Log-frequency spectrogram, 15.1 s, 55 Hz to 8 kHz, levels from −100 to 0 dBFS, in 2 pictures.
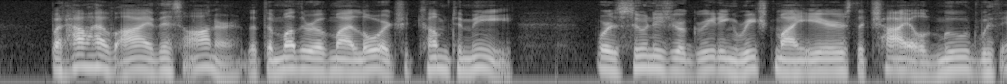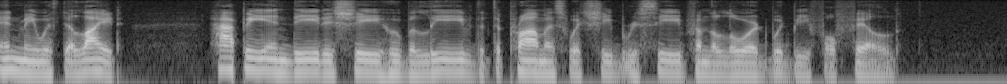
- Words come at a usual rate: No, fast, 210 wpm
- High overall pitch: No, low, 115 Hz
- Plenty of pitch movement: No, average, 3.3 semitones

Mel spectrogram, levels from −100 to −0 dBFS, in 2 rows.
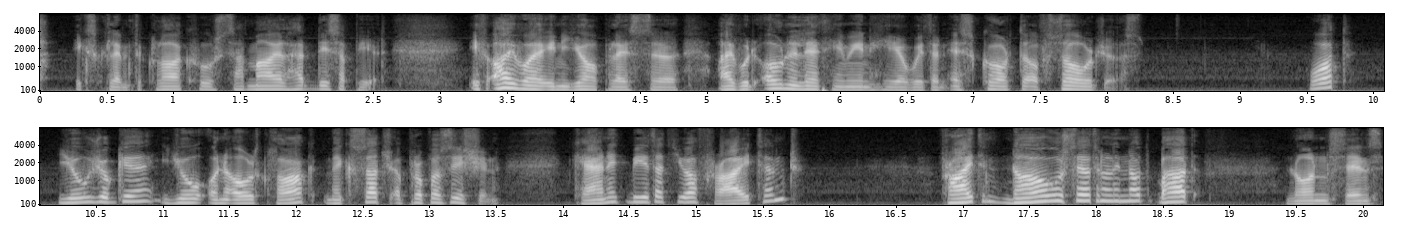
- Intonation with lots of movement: Yes, wide, 6.6 semitones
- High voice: No, low, 135 Hz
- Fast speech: No, average, 150 wpm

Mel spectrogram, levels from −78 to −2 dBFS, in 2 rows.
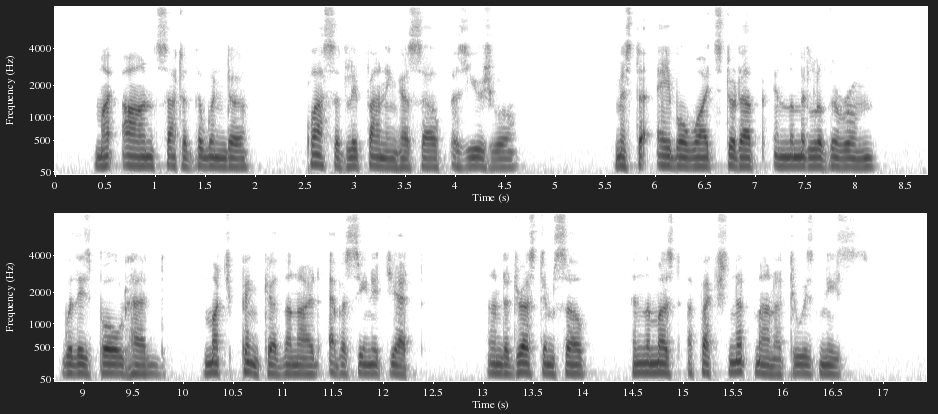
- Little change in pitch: Yes, narrow, 1.6 semitones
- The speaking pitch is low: Yes, low, 110 Hz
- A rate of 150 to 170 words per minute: Yes, average, 155 wpm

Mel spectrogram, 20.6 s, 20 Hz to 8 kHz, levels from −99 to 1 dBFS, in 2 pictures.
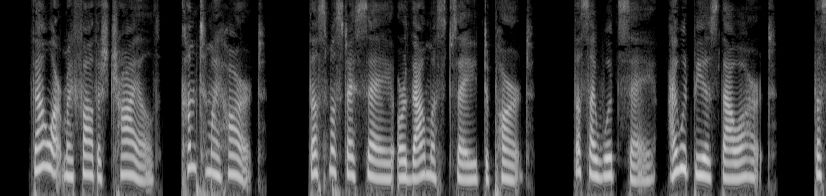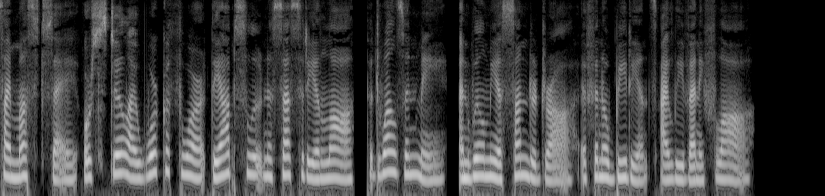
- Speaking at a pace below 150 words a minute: No, average, 170 wpm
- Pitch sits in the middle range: No, high, 220 Hz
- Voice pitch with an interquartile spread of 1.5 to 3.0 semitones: No, average, 3.8 semitones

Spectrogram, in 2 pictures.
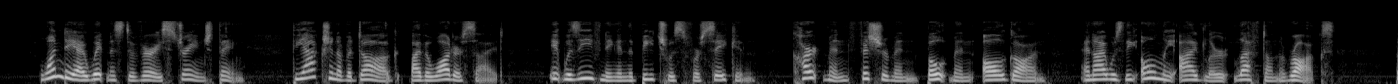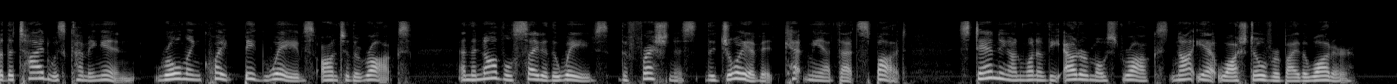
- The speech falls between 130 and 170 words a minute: No, average, 180 wpm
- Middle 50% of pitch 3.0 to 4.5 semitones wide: Yes, average, 3.9 semitones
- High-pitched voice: Yes, high, 205 Hz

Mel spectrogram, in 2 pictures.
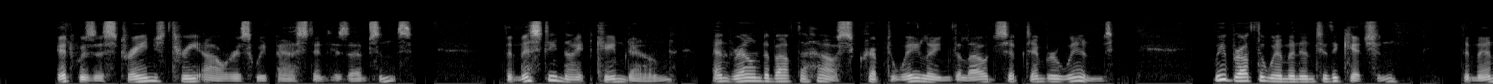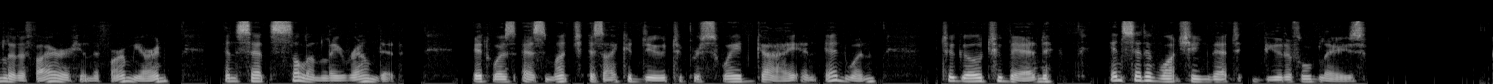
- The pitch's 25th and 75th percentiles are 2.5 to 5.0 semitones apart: No, wide, 5.5 semitones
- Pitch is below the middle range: Yes, low, 125 Hz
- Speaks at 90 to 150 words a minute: Yes, average, 145 wpm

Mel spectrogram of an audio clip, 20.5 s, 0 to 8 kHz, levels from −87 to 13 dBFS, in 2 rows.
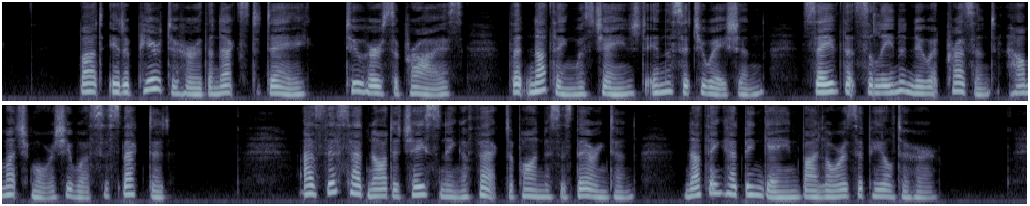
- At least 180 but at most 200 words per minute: No, average, 145 wpm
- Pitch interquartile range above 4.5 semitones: Yes, average, 5.0 semitones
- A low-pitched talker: No, medium, 160 Hz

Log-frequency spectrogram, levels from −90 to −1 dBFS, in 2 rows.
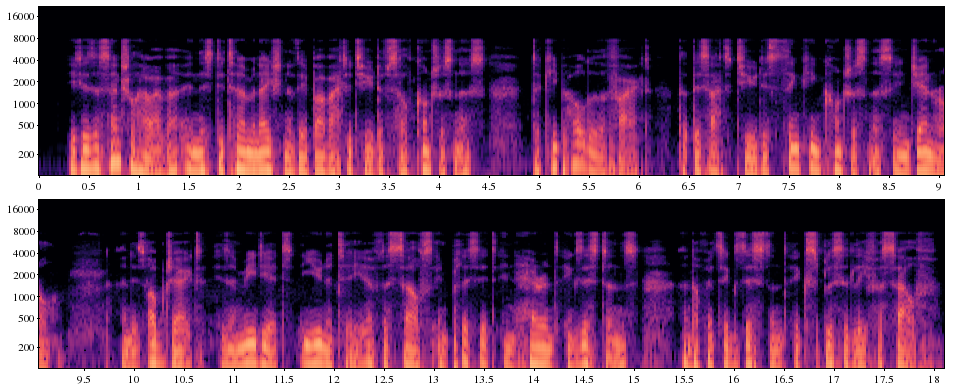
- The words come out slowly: No, average, 160 wpm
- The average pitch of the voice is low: Yes, very low, 95 Hz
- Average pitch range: Yes, average, 3.4 semitones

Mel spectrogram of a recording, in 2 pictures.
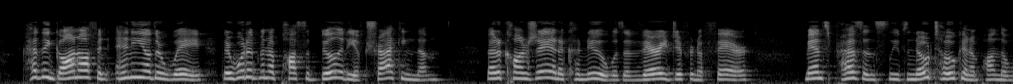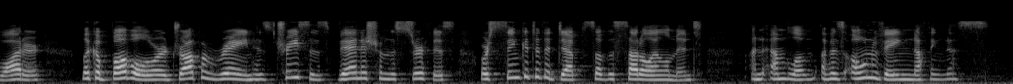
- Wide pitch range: No, average, 3.7 semitones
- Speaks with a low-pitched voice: No, high, 245 Hz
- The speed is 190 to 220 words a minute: Yes, average, 195 wpm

